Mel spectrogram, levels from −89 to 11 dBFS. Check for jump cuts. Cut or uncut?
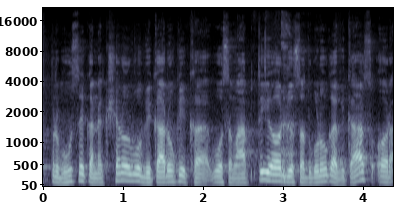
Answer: uncut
